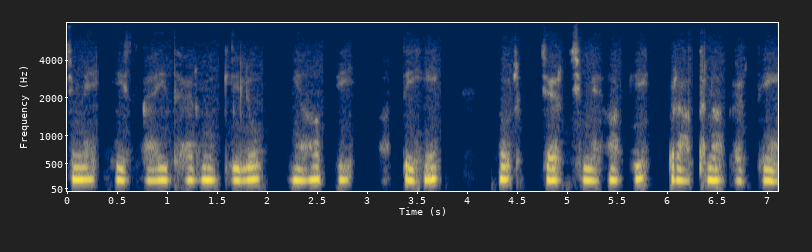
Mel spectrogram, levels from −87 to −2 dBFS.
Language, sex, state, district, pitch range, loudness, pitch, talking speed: Hindi, female, Bihar, Supaul, 205-215 Hz, -16 LUFS, 210 Hz, 145 wpm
